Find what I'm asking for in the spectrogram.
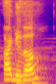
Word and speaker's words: Art Nouveau: And then the Rare Variant for only $5 more is going to get you the Art Nouveau. Did I say that right? – Art Nouveau. – Nouveau? I was close.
